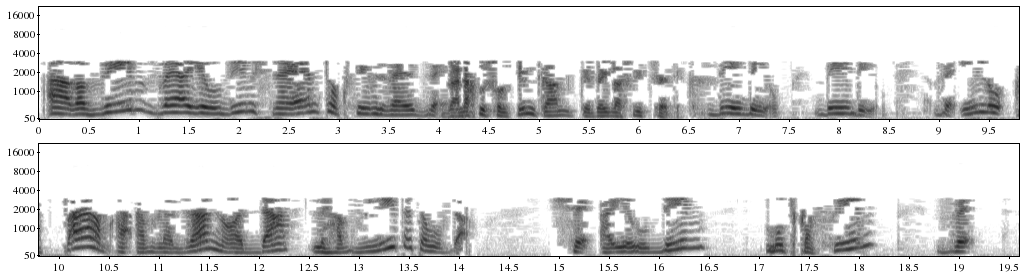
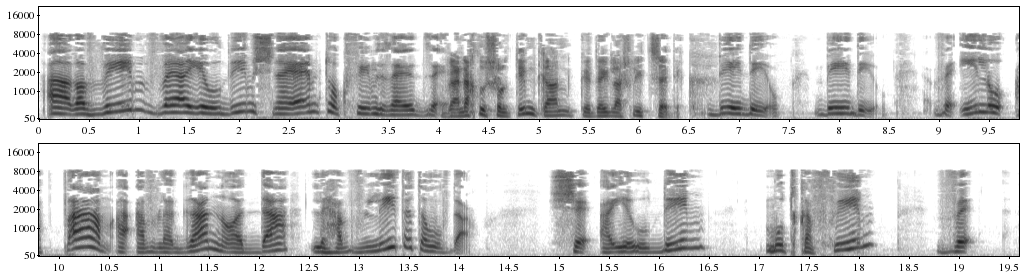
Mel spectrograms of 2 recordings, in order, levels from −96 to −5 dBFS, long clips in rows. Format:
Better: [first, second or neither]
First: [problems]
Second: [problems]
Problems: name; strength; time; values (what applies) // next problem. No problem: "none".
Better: second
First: garbled, watery; badly; nothing above 3 kHz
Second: garbled, watery; slightly; nothing above 8 kHz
